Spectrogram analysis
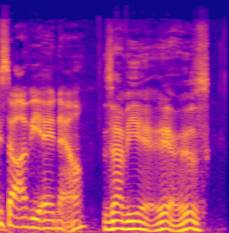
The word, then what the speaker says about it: Xavier: the way according to baseball reference he does pronounce his name Xavier I I put that on there for this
